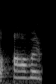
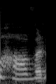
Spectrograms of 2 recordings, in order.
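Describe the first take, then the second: First: आवर starting straight on the vowel; silent h. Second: हावर with an audible h at the start; h wrongly sounded. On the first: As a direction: say hour as आवर, dropping the h. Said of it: "हम इसको आवर pronounce कर रहे हैं". (आवर, बिना ह की आवाज़ के) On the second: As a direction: sound the silent h of hour, as हावर. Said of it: "हावर ना प्रोनाउंस करके". (हावर, शुरू में ह की आवाज़ के साथ) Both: Shown as a demonstration.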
